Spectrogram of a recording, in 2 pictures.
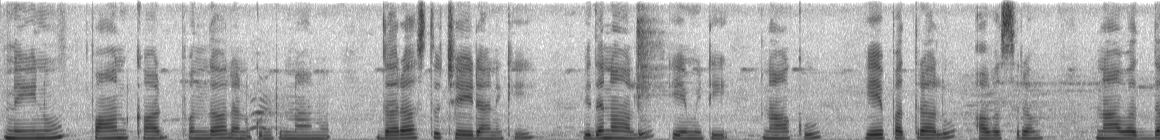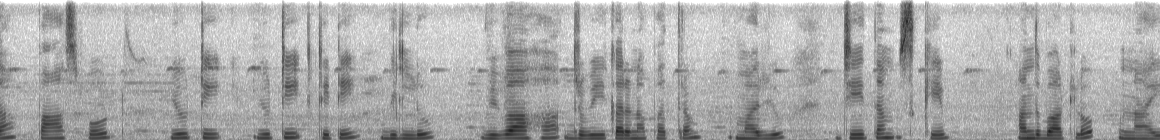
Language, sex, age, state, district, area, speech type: Telugu, female, 30-45, Andhra Pradesh, Nellore, urban, read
